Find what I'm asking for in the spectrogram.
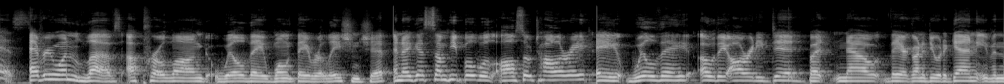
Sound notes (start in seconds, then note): none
